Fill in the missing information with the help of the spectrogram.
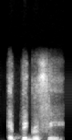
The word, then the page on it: epigraphy: Indian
